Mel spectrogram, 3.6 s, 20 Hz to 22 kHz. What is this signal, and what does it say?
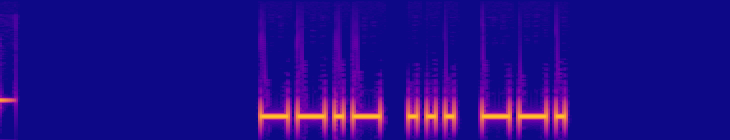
Morse code, heard as a keyed tone, about 25 wpm, 700 Hz. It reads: QSG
